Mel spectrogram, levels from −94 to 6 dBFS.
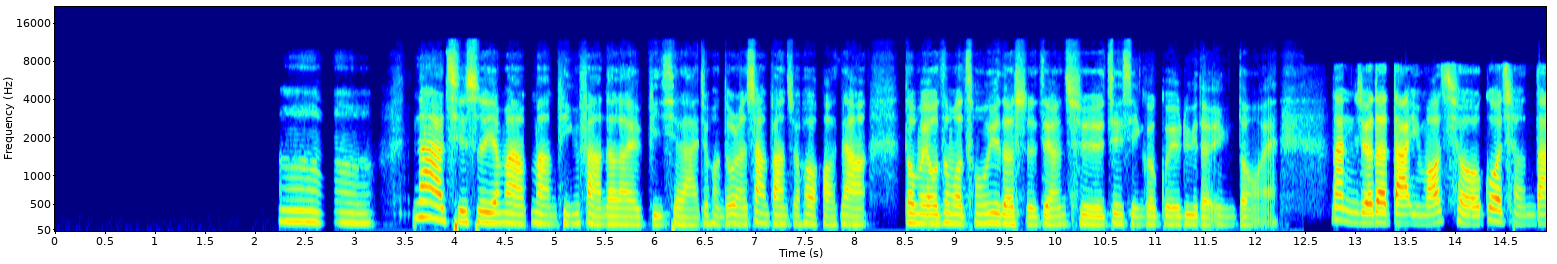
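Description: A speech clip. At 12.49 s the sound abruptly narrows and runs that way to the end. Nothing reaches above 7.6 kHz, and a new background noise sits about 45 dB under the voice. Level holds steady, with no gap at the change. The likely cause is an input switched to a poorer device.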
